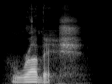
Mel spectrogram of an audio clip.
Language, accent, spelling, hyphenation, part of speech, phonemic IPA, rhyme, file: English, General American, rubbish, rub‧bish, noun / adjective / interjection / verb, /ˈɹʌbɪʃ/, -ʌbɪʃ, En-us-rubbish.ogg
- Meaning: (noun) 1. Refuse, waste, garbage, junk, trash 2. An item, or items, of low quality 3. Nonsense 4. Debris or ruins of buildings; rubble; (adjective) Exceedingly bad; awful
